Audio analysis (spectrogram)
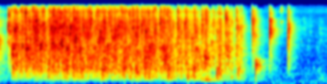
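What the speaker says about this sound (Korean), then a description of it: "뜨거운 격려의 박수 부탁드립니다" Warm audience applause at a leadership gathering, a loud burst of many hands clapping that gradually thins into a few scattered, separate claps before fading.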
